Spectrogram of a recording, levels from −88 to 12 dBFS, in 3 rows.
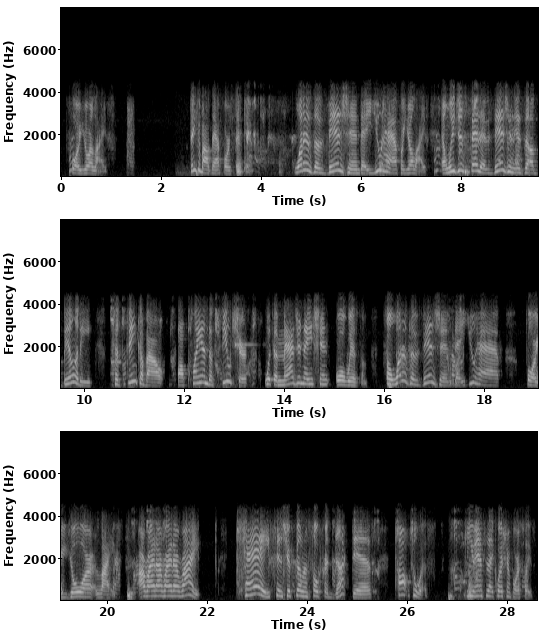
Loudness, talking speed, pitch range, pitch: -25 LUFS, 155 wpm, 185-275 Hz, 235 Hz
